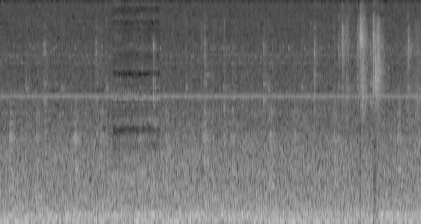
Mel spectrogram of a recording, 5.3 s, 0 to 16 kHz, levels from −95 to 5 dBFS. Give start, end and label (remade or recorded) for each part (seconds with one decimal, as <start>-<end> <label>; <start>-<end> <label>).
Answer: 0.0-1.4 recorded; 1.4-2.0 remade; 2.0-5.3 recorded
